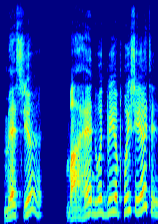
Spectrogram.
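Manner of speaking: high, put-on French accent. Two people trade accents; one speaks in a fake French accent. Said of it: "That was pretty good".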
